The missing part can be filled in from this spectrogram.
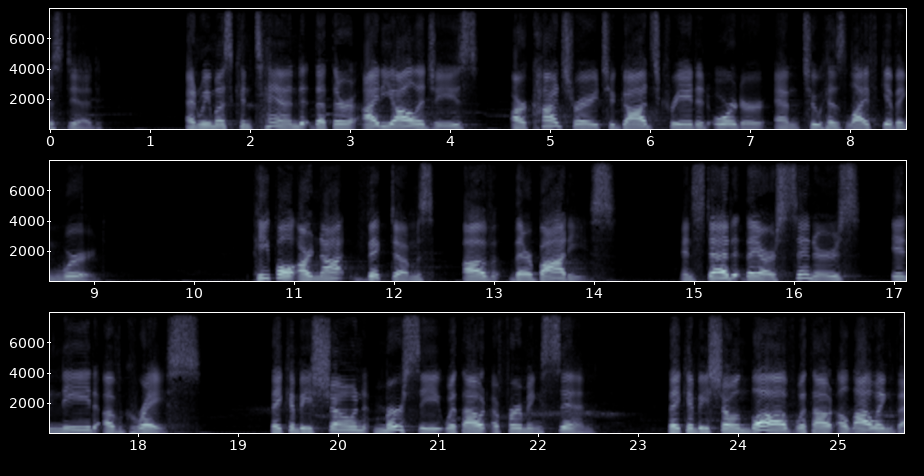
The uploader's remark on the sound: from the service at Grace Lutheran Church, Lexington, MO on February 4, 2024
